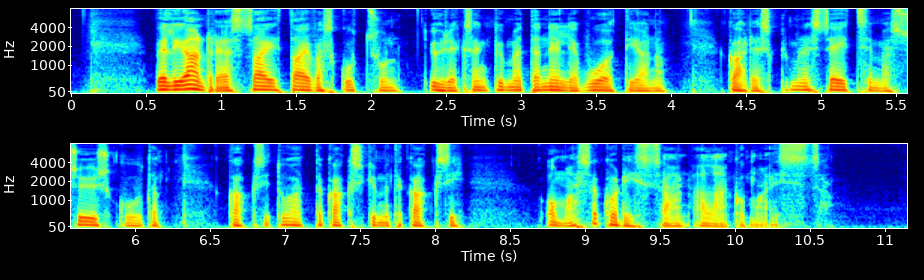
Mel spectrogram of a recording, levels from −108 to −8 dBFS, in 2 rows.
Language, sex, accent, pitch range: Finnish, male, native, 95-125 Hz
